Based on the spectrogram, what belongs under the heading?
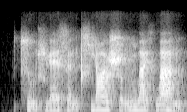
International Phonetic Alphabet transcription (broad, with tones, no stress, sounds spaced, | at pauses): t͡s ṵ˨˩ ɕ ɥ ɛ˧˥ s ə̰˨˩ n t͡ɕʰ j ɑ˥ ʊ̯ ʂ ʊ˧˥ ŋ n̪ w a˧ ɪ̯ x w a˥˩ n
